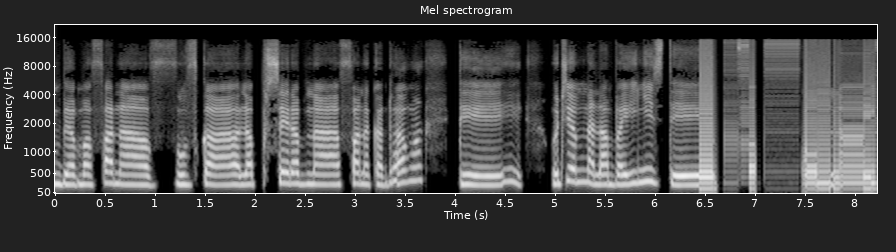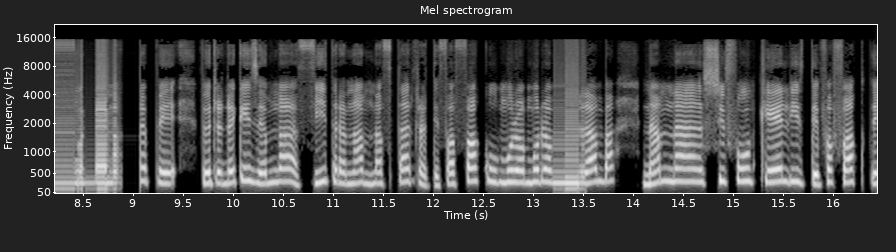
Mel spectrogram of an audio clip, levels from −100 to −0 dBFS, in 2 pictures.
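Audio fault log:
6.45 to 9.08 s and 13.21 to 13.52 s (after "de fafako moramora"), robotic sound from repeated short buffers: speech becomes a metallic 134 Hz buzz with a fixed pitch, likely from a chunk of about 7.5 ms looping while late audio is skipped.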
